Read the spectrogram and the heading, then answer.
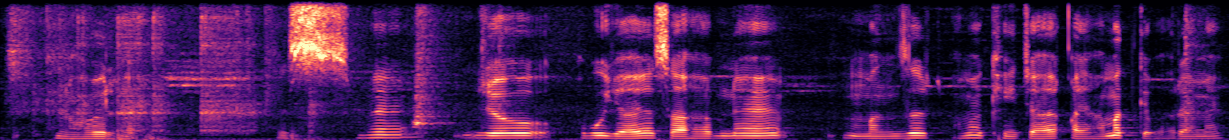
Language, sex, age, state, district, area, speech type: Urdu, male, 18-30, Uttar Pradesh, Shahjahanpur, urban, spontaneous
